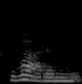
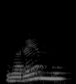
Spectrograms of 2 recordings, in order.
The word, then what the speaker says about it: варений: учений - це дієприкметник і з наголосом на суфіксі учений - це прикметник варений дієприкметник варенний прикметник Далі ви бачите теж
